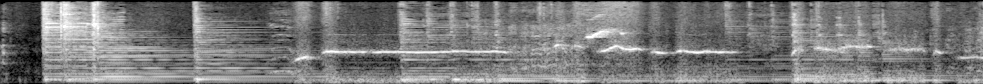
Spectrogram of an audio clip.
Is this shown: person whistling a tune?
yes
